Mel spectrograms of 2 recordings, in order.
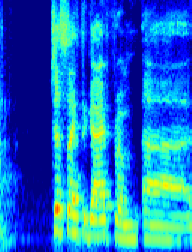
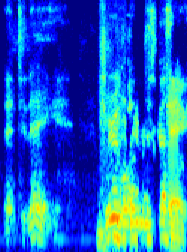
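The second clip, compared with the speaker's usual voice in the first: mock narrator voice; 6 semitones lower than usual. Guest showing that voice audiobook listeners like, low narrator imitation. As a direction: drop low and hushed for a documentary intro. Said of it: "it's just that voice where people are like".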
